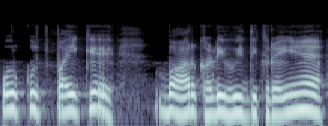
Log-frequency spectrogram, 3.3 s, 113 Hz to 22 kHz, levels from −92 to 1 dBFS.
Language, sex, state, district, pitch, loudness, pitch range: Hindi, male, Uttar Pradesh, Shamli, 210 Hz, -16 LUFS, 195-220 Hz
